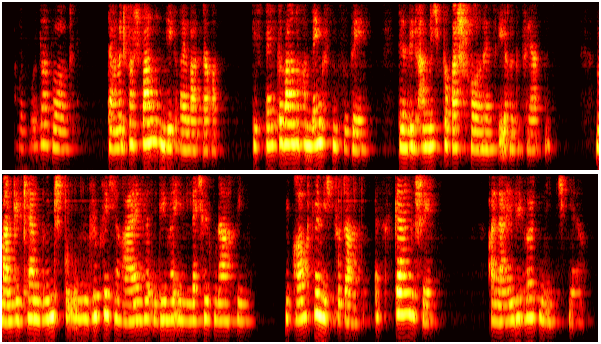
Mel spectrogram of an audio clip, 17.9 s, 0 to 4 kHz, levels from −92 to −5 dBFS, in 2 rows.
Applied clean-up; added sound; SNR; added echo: neural mask model DeepFilterNet 3.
